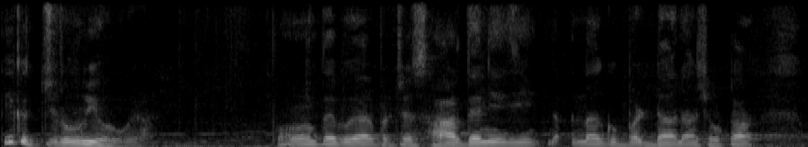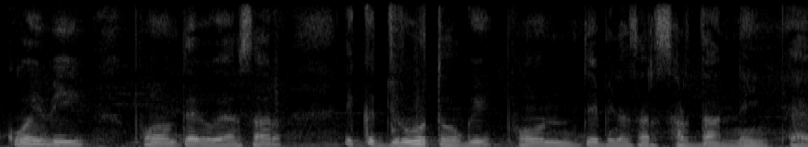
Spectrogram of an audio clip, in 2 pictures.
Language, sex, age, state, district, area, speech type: Punjabi, male, 30-45, Punjab, Fatehgarh Sahib, rural, spontaneous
